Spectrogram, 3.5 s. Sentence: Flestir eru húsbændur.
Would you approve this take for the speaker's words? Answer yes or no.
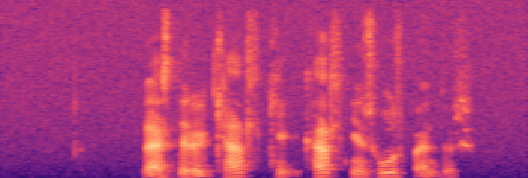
no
